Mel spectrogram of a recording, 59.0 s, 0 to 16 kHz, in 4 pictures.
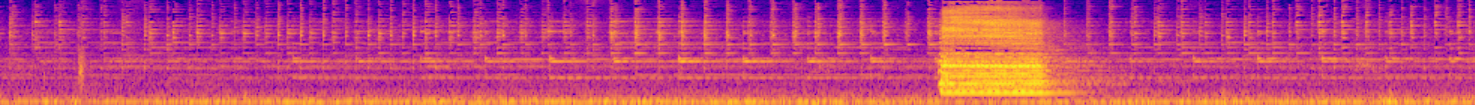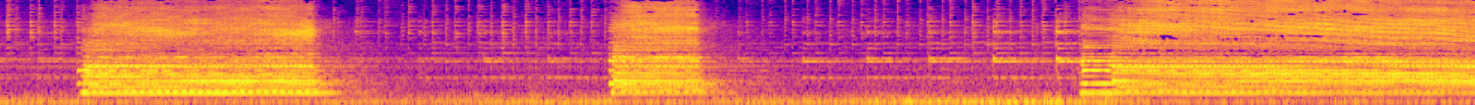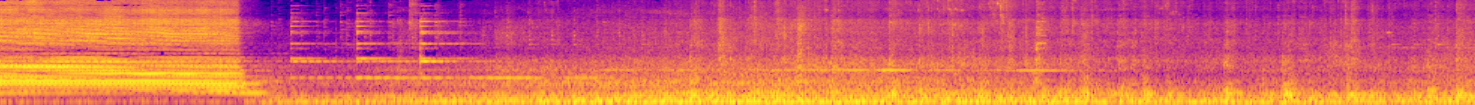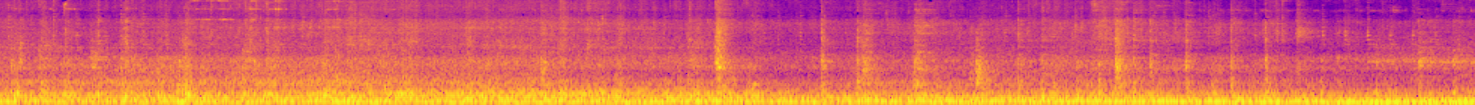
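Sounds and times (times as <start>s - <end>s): train wheels on rail: 0.0s - 59.0s
locomotive horn blasts: 9.4s - 11.2s, 15.5s - 18.6s, 20.8s - 22.4s, 25.5s - 32.4s
diesel engines rumbling: 23.6s - 59.0s.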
